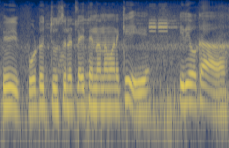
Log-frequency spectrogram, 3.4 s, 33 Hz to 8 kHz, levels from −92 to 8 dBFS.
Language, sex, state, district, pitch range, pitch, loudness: Telugu, male, Andhra Pradesh, Sri Satya Sai, 145-160 Hz, 150 Hz, -14 LUFS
